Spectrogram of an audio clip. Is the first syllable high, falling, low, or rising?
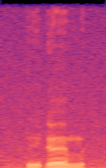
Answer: low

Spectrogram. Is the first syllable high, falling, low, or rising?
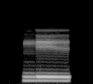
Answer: low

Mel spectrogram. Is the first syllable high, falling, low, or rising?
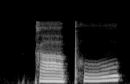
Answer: low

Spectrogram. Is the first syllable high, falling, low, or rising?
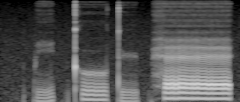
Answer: rising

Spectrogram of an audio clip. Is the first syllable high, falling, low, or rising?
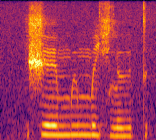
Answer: high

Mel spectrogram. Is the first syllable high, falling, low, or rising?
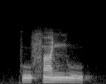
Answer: low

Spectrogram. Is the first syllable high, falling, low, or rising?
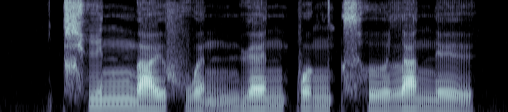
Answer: high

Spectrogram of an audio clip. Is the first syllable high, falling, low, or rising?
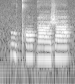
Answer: falling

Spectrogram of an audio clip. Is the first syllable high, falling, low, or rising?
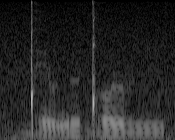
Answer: low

